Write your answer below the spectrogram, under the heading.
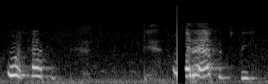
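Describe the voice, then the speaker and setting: A woman's voice: extremely high pitch, moderate pace, warm tone. An actress playing a troubled, anxious young woman in an old-time radio drama. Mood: bewildered. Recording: muffled, faintly noisy old radio recording.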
